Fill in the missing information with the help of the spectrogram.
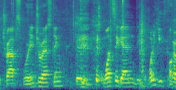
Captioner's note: laughter off-screen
